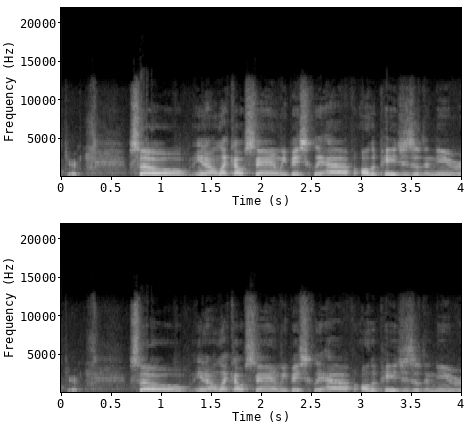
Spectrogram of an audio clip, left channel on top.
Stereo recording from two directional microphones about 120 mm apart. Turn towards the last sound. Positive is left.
turn(degrees=15)  # may be behind; listen again after turning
